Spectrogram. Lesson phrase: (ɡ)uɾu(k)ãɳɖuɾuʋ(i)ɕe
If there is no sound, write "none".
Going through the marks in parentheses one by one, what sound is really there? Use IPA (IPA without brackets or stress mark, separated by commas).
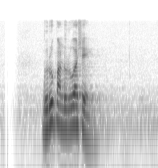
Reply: ɡ, p, a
